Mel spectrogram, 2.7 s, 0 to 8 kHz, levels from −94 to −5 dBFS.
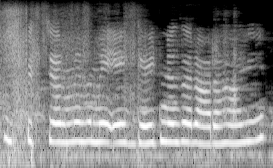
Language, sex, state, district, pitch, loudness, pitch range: Hindi, female, Madhya Pradesh, Bhopal, 335 Hz, -11 LUFS, 320-345 Hz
